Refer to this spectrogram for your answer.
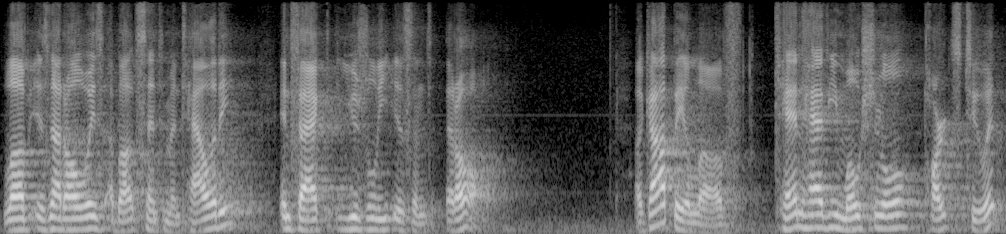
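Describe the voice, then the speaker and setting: An American man preaching a homily as a pastor, in measured, deliberate phrases with emphatic stresses and pauses. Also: medium pitch. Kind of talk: sermon, homily. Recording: dull, reverberant hall recording.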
